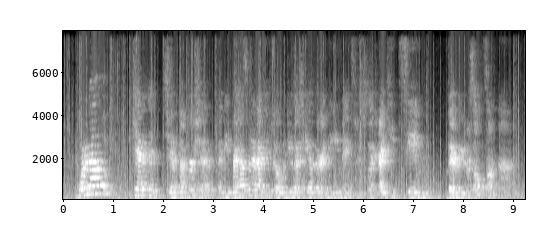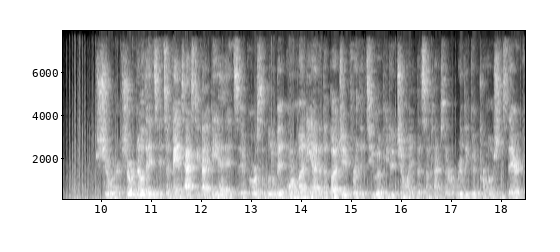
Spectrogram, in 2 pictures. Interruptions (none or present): none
